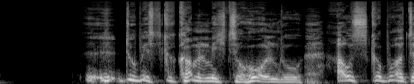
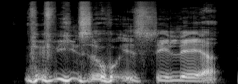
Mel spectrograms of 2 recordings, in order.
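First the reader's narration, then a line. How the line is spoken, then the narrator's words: Sobbing. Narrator (German): schluchzte Hektor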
